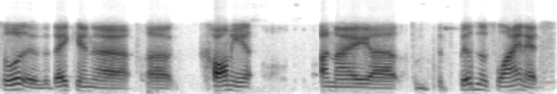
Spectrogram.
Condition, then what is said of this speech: Stuttering. It was kind of interesting, because I thought when I first started this, I thought, well, I actually stutter, so I thought, wow.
